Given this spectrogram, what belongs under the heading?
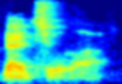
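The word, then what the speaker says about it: בתולה: Otherwise pronounced Betula, not Alma.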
